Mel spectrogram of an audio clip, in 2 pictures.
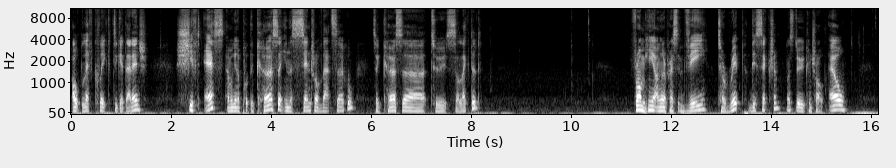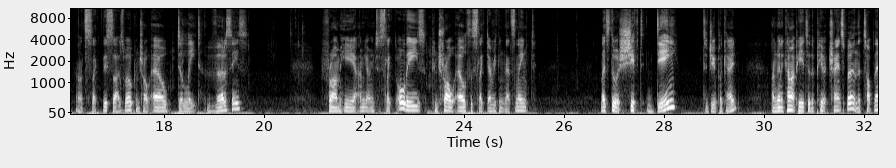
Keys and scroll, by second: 2.3 shift+s, 12.0 v, 14.8 ctrl+l, 17.1 ctrl+l, 18.1 Delete, 23.2 ctrl+l, 27.1 shift+d.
